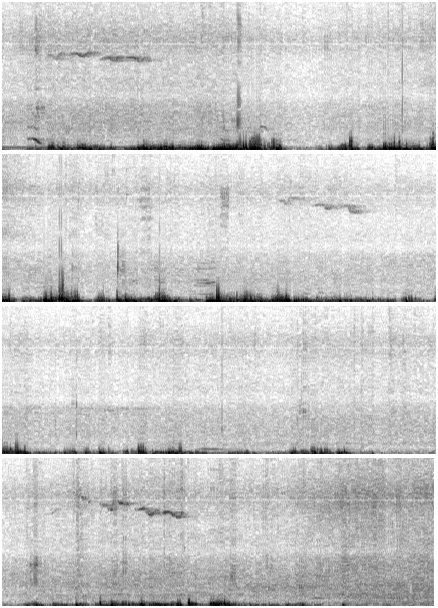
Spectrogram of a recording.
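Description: Strong wind gusts buffet and rumble outdoors.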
